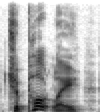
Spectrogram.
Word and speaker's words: Chipotle: Chipotle, and yes, that's how to pronounce it, I had to look it up,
